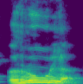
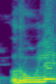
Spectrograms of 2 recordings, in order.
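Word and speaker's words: rule: अर्थ नहीं होता जैसे रूल उल रूल रूले नहीं है रूल है इ का कोई अपना अर्थ नहीं है इ का कोई अपना उच्चारण नहीं है अर्थ नहीं है उच्चारण ही नहीं है ट जूनन ट्यूब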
